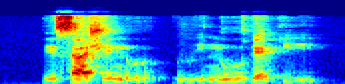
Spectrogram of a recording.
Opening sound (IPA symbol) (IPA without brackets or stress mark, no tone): ɪ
